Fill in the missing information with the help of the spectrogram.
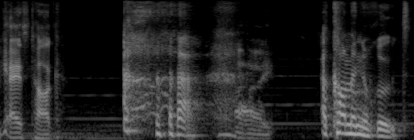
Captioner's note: laughs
